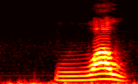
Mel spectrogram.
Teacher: वाऊ को अदा करते हुए होंठों को गोल करके पढ़ा जाता है। पहले होंठ गोल करते हैं, वाऊ।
